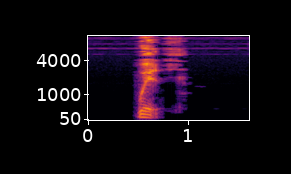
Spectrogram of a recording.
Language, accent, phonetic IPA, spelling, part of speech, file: English, Australia, [wɪd̪θ], width, noun, En-au-width.ogg
- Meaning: 1. The state of being wide 2. The measurement of the extent of something from side to side 3. A piece of material measured along its smaller dimension, especially fabric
